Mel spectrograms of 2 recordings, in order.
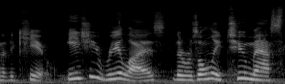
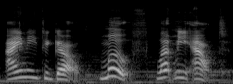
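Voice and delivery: pushy demand; 6 semitones higher, 4 dB louder than usual. Acted. Mother pushing to leave.

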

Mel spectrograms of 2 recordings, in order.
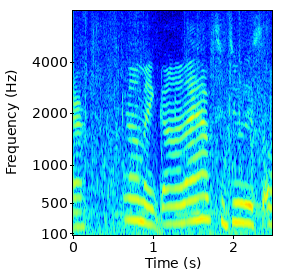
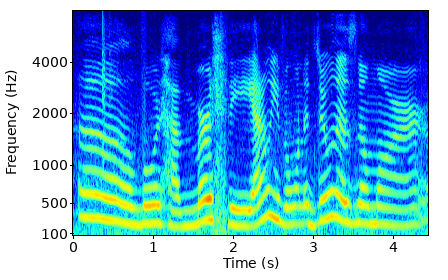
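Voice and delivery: ordinary talk

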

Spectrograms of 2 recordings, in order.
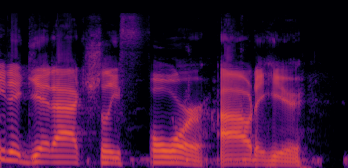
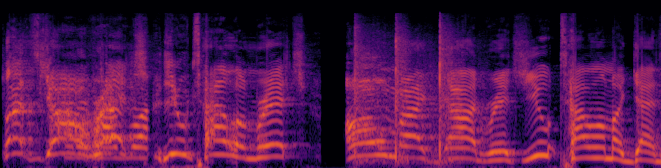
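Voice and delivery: excited; 9 semitones higher than usual. Real, not acted. Hyping up a friend.

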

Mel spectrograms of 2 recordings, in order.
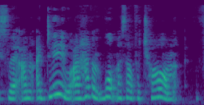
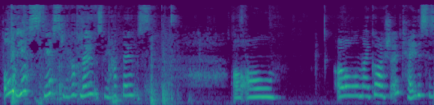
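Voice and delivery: high, thrilled burst of delight; excited; 6 semitones higher than usual. Real, not acted. Mother finds notes in the gift box, high and excited. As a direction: jump up in pitch with joy at the find.

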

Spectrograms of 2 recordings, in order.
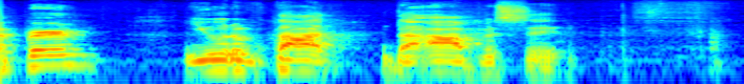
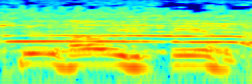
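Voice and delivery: mock whimper; 5 dB louder than usual. Mocking friend in hot sauce pain.

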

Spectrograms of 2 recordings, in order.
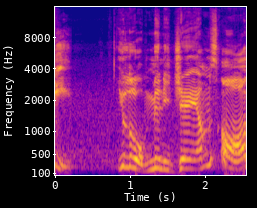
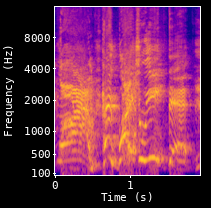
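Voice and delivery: mock yell; 11 semitones higher, slower than usual. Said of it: "you're gonna end up going like".

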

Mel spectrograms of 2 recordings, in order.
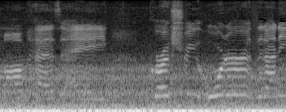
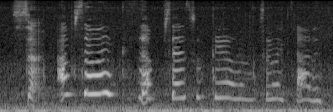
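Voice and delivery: excited squeal; 11 semitones higher, 17 dB quieter than usual. Real, not acted. Gushing about her new nails.

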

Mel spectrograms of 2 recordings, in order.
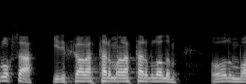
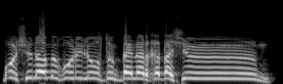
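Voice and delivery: drawn-out complaint; 9 semitones higher, 4 dB louder, slower than usual. Shown as a demonstration. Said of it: "repeats the same line".

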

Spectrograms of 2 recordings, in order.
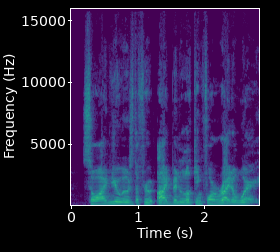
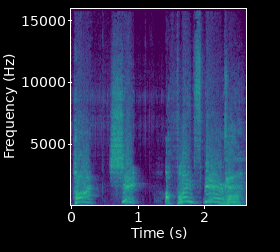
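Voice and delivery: alarmed yell; 12 semitones higher, slower than usual. Acted. Villain burned, panicking.

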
